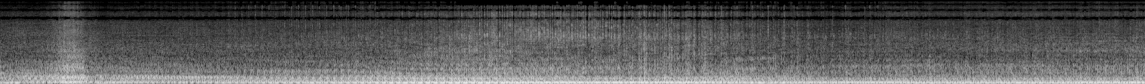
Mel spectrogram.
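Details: Freshly built Chrysler 400 V8 for a 1972 Roadrunner, first start on an engine run stand: starts and settles into an even rumbling idle with a brief rev midway, no knocks or misfires; starter still not quite right.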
